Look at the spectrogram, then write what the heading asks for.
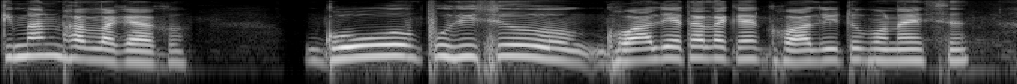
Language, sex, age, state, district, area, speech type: Assamese, female, 60+, Assam, Majuli, urban, spontaneous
